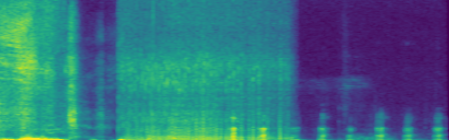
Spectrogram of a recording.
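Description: A balloon is blown up in two strong puffs of breath, the second longer with a rubbery, buzzing flutter. Faint, brief talking follows.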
